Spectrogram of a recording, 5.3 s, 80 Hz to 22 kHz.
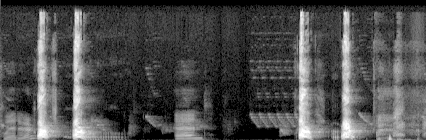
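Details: Two-year-old male Pomeranian Hendo, born 20 August 2021, barks on his birthday in two quick pairs of sharp yaps separated by a long pause, with faint speech heard in between.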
